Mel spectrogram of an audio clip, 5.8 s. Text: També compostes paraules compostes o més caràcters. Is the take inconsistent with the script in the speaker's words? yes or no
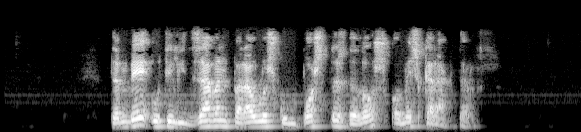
yes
